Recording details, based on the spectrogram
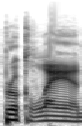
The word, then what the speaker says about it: Brookland: And it's actually pronounced Brookland here in D.C.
